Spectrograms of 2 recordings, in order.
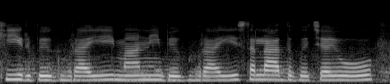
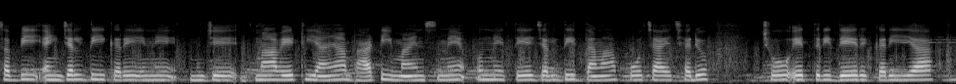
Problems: constant background noise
